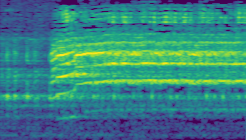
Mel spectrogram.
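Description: Music with a wind instrument: a few short wavering notes, then about half a second in a loud, steady held note that sustains.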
